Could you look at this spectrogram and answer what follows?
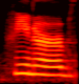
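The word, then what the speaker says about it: fines herbes: a little chop tarragon fee nurbs as they call them in French it's really about these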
